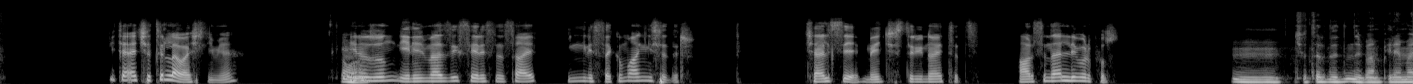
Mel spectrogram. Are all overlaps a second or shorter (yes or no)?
yes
